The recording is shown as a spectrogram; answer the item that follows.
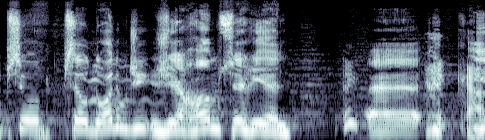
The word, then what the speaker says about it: Jérôme Sériel: Mas, fala, Eduardo, como é que é a pronúncia correta? Tá certo, Jérôme Sériel.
